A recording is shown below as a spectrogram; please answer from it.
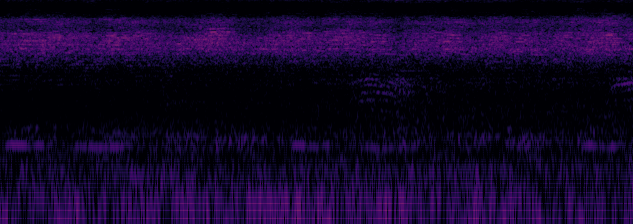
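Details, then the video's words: Cicadas singing in the last days of summer inside an apartment complex: a dense, hissing high buzz that swells and fades in slow waves, with faint short tonal notes repeating low beneath it. "올 여름 마지막 매미소리, 아파트 단지 내..."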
